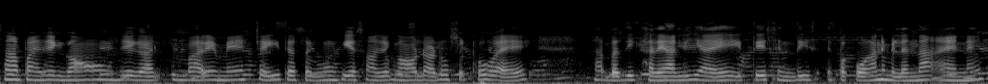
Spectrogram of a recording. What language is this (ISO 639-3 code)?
snd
